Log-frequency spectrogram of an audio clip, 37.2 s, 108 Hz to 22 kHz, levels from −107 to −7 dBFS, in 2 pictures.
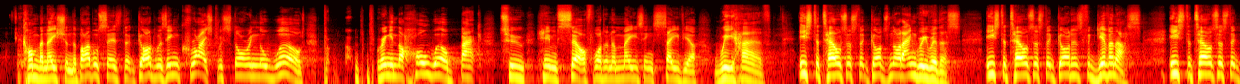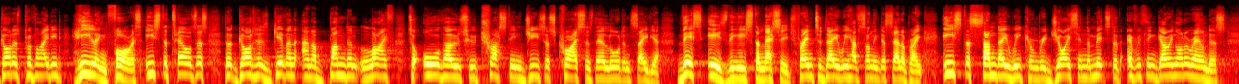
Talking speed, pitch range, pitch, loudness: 165 wpm, 155-195 Hz, 180 Hz, -23 LUFS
